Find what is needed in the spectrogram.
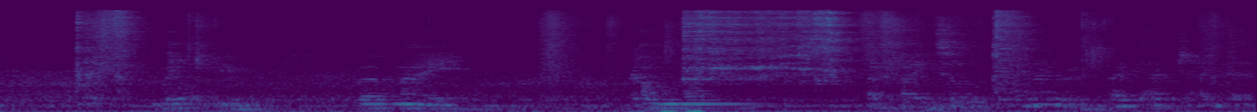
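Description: A plastering tool scraping and smoothing wet sand and cement render into a wall angle, faint, in several short strokes with one longer stroke a little past the middle.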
